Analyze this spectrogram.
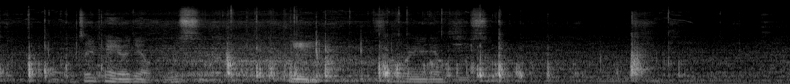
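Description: A wrench clicks and scrapes on a metal nut.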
